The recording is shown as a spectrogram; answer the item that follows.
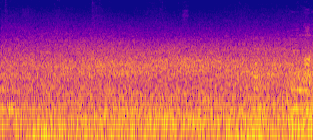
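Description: Steady, unbroken urban background noise at a London Underground ticket machine: a continuous low rumble with hiss above it, and no single event standing out.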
